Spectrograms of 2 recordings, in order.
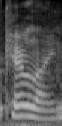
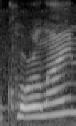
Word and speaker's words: Coraline: I remember when I was younger, I could never say her name properly. I was like, I would call her Caroline, you know. And then um you know, people were like, "Oh, Coraline."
